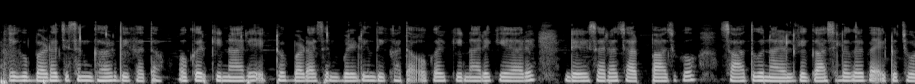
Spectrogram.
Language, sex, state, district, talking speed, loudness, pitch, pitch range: Bhojpuri, female, Uttar Pradesh, Ghazipur, 190 wpm, -18 LUFS, 175 Hz, 170-180 Hz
